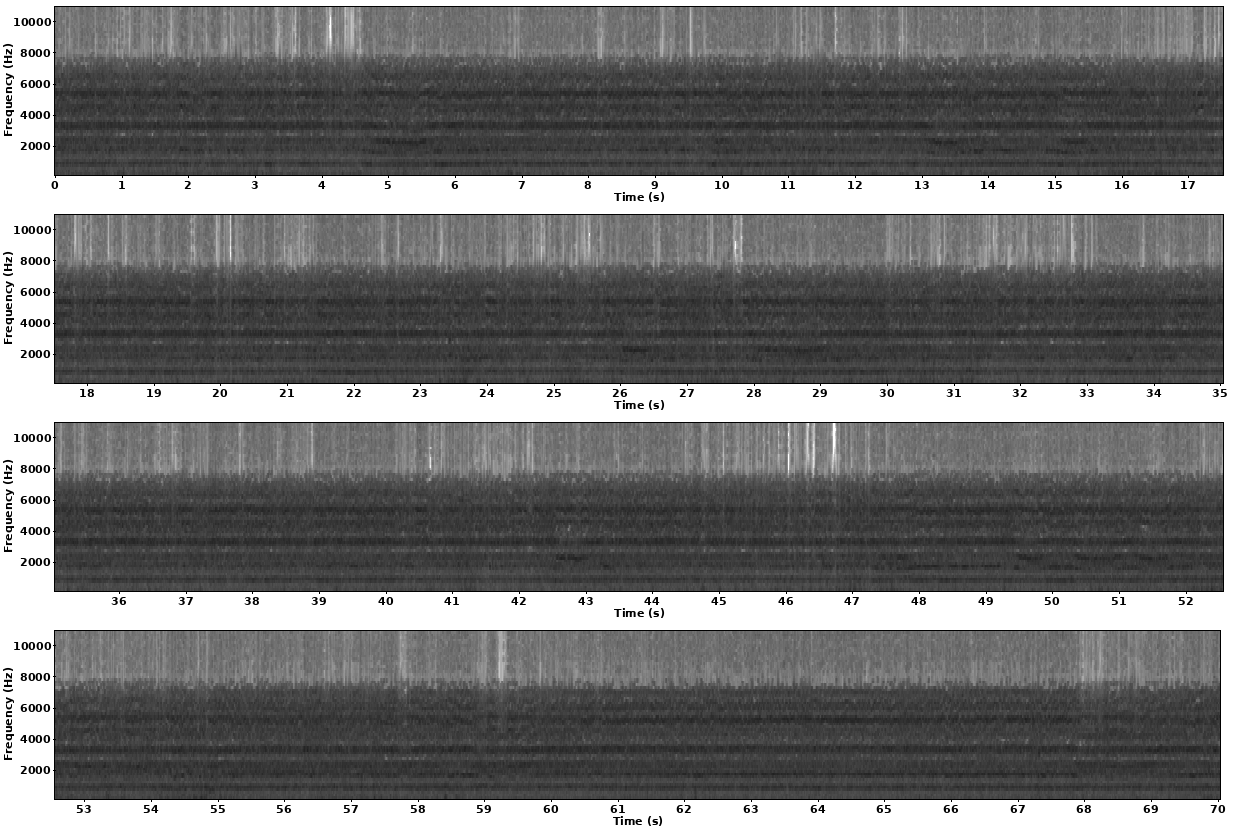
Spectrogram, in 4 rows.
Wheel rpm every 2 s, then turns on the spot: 230, 230, 220, 230, 230, 230, 230, 230, 240, 240, 230, 230, 230, 230, 220, 230, 230, 230, 230, 230, 230, 230, 230, 230, 230, 220, 220, 220, 230, 230, 230, 230, 230, 230, 220.
none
